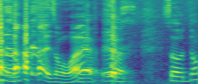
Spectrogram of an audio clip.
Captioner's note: laughing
